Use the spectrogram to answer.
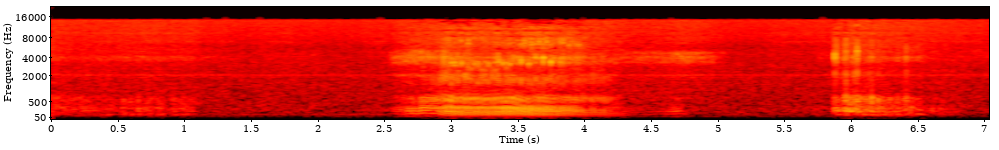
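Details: Beacock dog snoring, louder than most people: a loud, rumbling snore on the in-breath followed by a softer one about three seconds later, with background hiss; snoring.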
